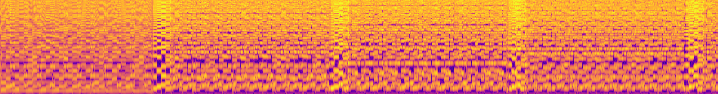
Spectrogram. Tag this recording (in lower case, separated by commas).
music, video game music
